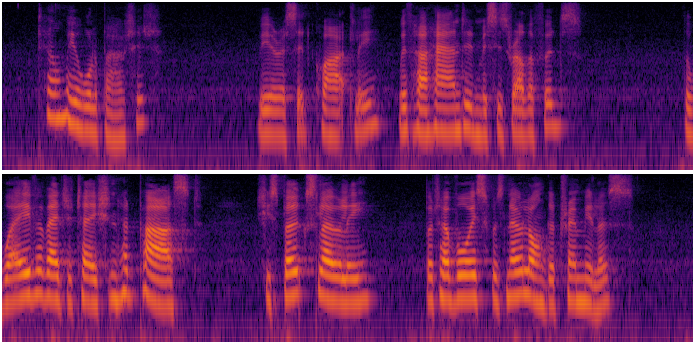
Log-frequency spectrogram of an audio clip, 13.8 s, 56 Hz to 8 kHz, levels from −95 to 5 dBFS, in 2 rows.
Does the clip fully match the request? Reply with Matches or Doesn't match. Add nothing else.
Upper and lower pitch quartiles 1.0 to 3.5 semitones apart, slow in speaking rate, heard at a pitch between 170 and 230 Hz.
Matches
